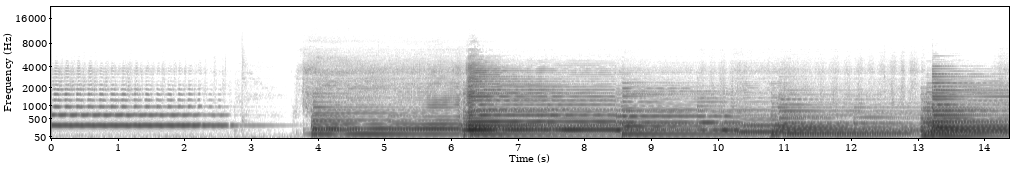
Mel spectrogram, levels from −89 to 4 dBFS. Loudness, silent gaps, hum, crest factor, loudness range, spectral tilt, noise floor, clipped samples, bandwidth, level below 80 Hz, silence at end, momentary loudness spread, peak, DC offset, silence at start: -26 LUFS; none; none; 20 dB; 12 LU; -9.5 dB/octave; -62 dBFS; under 0.1%; 5.8 kHz; -48 dBFS; 0 s; 14 LU; -6 dBFS; under 0.1%; 0 s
